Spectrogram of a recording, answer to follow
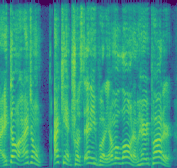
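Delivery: high-pitched mocking lament; Harry Potter. Fan mocking the hero's trust issues, high melodramatic whine. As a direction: wail it mockingly, pitched well up.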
